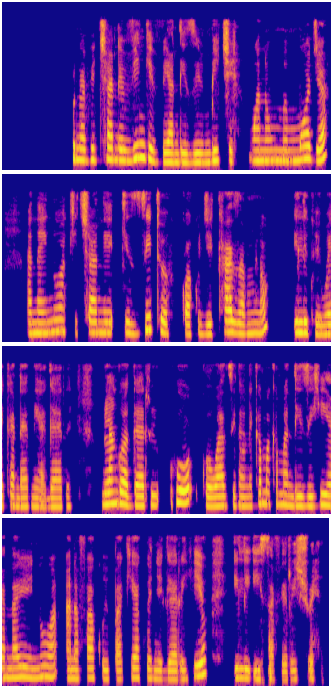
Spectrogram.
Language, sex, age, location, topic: Swahili, female, 18-24, Nakuru, agriculture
